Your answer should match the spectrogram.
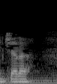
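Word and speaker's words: gEDA: And it's pronounced GDA or Jetta. – Yeah. – Jetta. – Mostly depending on which side of the pond you come from, it sounds like.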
